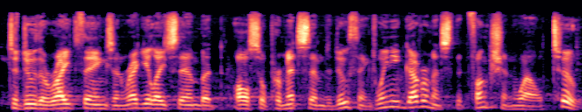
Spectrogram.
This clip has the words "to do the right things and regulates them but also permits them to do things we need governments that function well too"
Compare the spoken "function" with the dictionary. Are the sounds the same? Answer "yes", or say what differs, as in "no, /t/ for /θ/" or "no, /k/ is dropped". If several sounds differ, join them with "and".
yes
